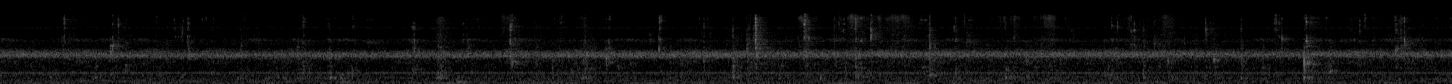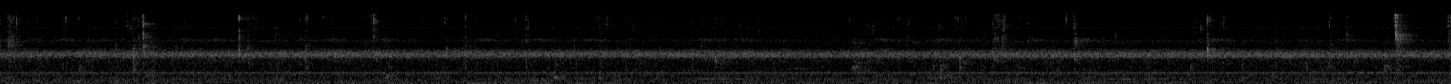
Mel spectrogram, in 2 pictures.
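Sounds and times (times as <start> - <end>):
background hum: 0.0 - 29.0
people chewing: 0.6 - 22.2.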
